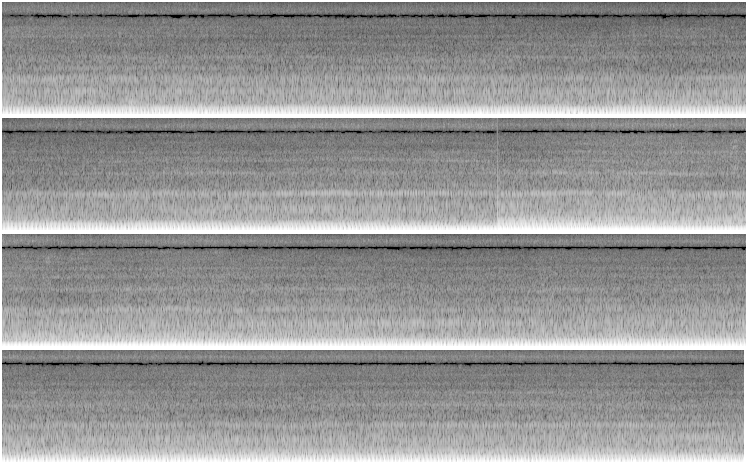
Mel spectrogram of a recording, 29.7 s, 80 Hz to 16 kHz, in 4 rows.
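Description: Honda CB400SF's inline-four engine idling steadily, growing a little louder about twelve seconds in.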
